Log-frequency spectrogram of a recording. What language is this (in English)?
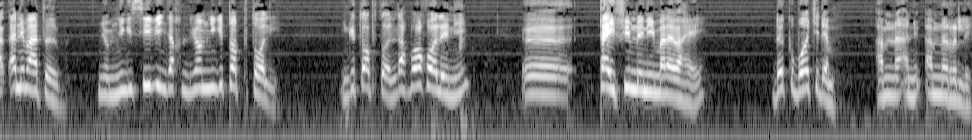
Wolof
